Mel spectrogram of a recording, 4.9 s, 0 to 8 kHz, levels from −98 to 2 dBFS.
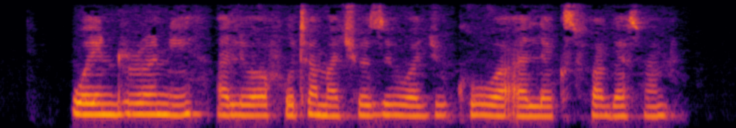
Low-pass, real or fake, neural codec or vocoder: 7.2 kHz; fake; vocoder, 24 kHz, 100 mel bands, Vocos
